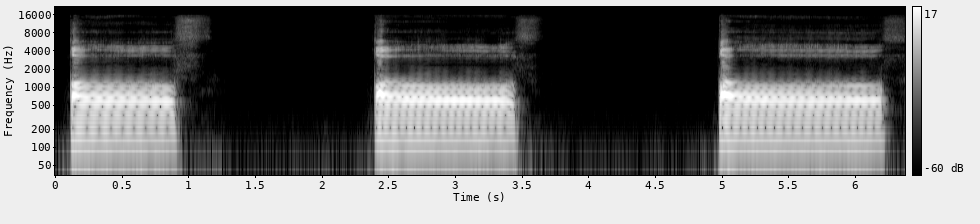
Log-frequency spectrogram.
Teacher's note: জিহ্বার গোড়া তার বরাবর উপরে তালুর সঙ্গে লাগাইয়া কফ উচ্চারণ হবে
